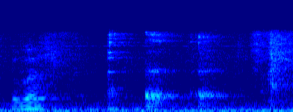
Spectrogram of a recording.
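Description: Faint, short vocal sounds from a person, four of them in quick succession.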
